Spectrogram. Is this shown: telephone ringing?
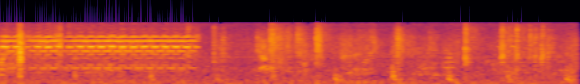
yes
